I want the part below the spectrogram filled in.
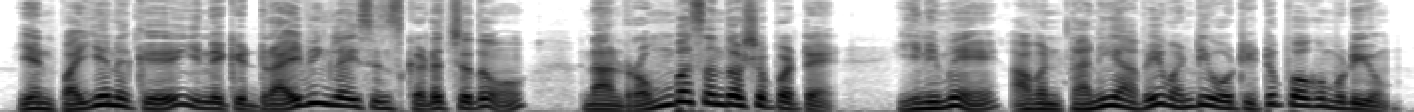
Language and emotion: Tamil, happy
